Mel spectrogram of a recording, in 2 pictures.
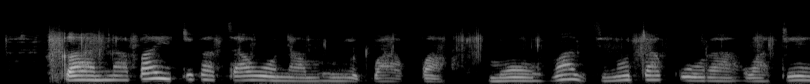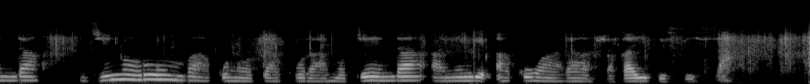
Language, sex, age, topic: Ndau, female, 36-49, health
